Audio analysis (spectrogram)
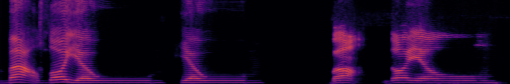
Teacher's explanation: waw tu dia tak masuk hidung. Sebab waw tu huruf huruf jauf.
